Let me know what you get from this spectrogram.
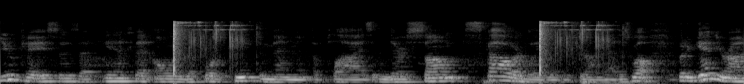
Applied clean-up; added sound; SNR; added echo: none; Shatter; 5 dB; reverberation time 0.7 s.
